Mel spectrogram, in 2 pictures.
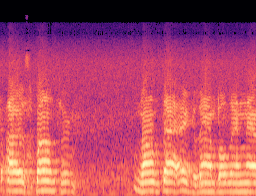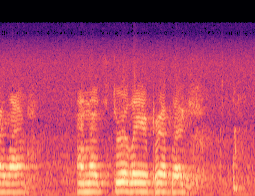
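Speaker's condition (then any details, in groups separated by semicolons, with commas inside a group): ALS (Lou Gehrig's disease); young onset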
